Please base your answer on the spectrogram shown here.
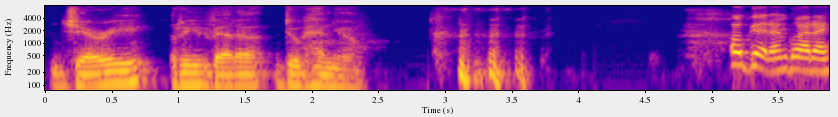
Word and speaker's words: Jere Rivera-Dugenio: having me Laura and my name is pronounced jerry rivera Doohan yo oh good I'm glad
